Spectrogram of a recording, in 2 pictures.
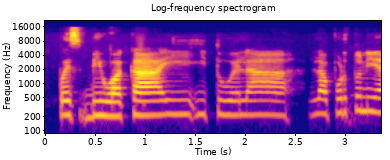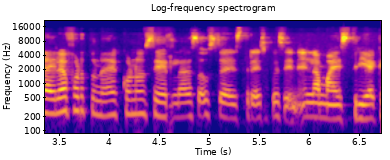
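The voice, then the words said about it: Colombian Bogotá Spanish accent. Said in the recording (Spanish): “ya por el acento creo que se darán cuenta que no soy de México, eh, yo soy colombiana, específicamente de Bogotá”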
